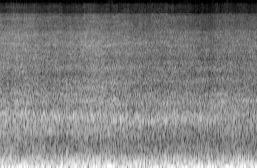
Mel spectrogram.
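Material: Nothing is struck.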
